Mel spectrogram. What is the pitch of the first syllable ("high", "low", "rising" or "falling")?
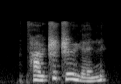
rising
